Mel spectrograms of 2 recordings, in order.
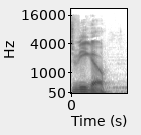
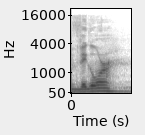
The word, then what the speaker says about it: Viggo: No, it's Viggo. – Are you sure? – Yes. Viggo Mortensen is how you say his name. – He's got a lot of vigor? – No.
